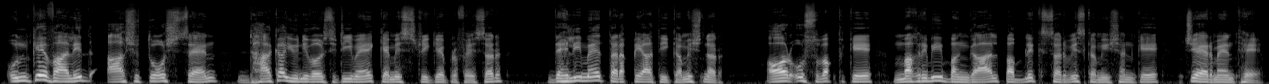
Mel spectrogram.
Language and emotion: Urdu, neutral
